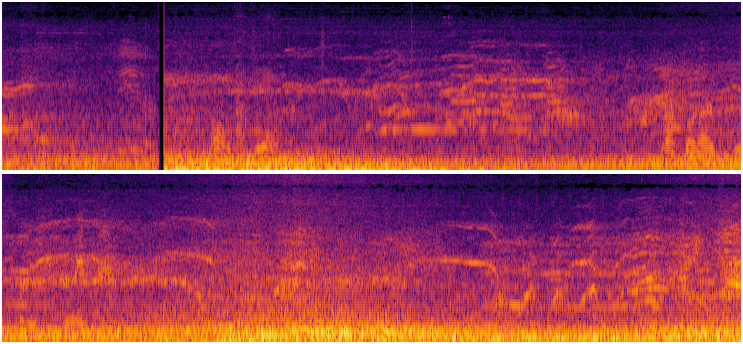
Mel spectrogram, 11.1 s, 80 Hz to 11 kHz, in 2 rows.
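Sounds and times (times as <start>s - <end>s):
indistinct outdoor voices: 0.0s - 11.0s
wind rumble on microphone: 0.0s - 11.0s.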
